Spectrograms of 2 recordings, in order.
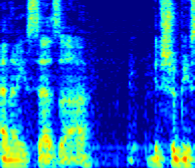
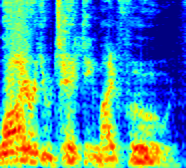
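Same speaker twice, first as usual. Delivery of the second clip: furious, very loud, high angry outcry; 8 semitones higher, 12 dB louder than usual. Game master voicing the hungry voice as players carry the barrels out, angry voice. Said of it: "The voice gets angry".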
